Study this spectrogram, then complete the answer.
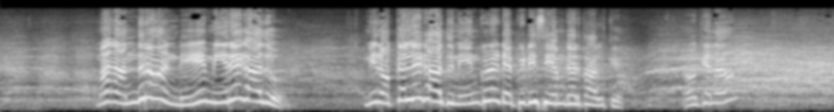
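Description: A young woman speaks with animation into a microphone over loudspeakers.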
